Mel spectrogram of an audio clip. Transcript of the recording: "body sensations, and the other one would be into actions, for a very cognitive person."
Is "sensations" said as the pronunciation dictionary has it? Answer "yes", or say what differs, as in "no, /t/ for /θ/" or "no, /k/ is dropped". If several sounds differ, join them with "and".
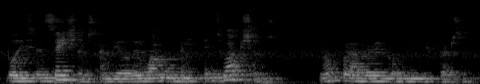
no, /s/ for /z/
